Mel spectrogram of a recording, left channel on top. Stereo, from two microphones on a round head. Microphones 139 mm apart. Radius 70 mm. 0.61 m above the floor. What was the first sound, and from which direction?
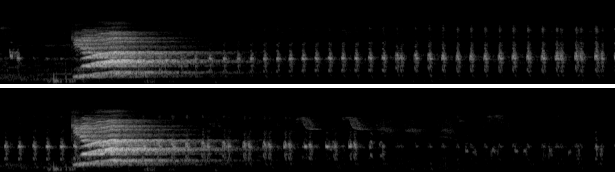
A shout, 30° right (ahead or behind).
